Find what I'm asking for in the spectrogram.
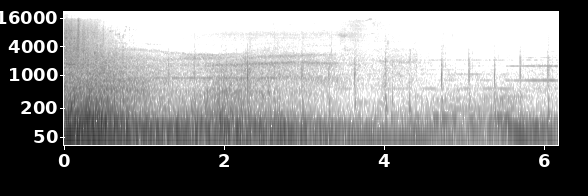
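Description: A Confringo fire spell bursts in Hogwarts Legacy, a loud explosive blast at the start that rumbles and fades over several seconds, followed by scattered lighter clicks and ambient game sounds.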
